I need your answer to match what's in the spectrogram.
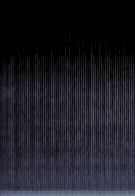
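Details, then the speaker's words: Vauxhall Vectra idling after a new exhaust flexi section was fitted: rough, puffing rasp on every exhaust pulse; exhaust blowing badly at the flexi joint. "Oh yeah, it's blowing really badly there. Oh, that's it actually."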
